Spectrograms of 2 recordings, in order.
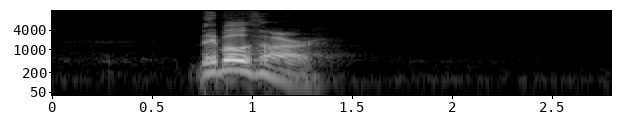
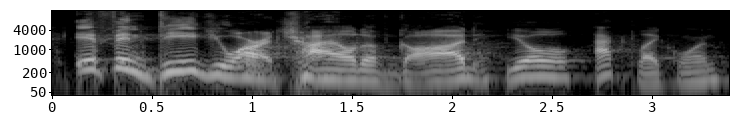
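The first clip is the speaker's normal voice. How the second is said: slow, pressed, louder challenge; emphatic challenge; 2 semitones higher, 6 dB louder than usual. Retold or imitated. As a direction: lean hard on each word. Prophet's call to repent.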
